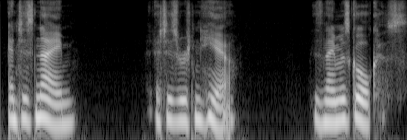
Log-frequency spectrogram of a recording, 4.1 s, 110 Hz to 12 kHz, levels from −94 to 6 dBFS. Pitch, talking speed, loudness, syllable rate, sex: 205 Hz, 130 wpm, -17 LUFS, 5.6 syllables/s, female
